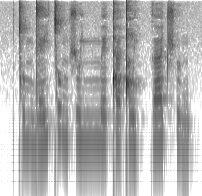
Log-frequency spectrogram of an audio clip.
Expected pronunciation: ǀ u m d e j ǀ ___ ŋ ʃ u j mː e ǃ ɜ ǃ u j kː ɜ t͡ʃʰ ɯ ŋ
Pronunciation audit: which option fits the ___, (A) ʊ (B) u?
B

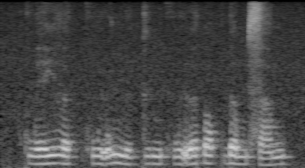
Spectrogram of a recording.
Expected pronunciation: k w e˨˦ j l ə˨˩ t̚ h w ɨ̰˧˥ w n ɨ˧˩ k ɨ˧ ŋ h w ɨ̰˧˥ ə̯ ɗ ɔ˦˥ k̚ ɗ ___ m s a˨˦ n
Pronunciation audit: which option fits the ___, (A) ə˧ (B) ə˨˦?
A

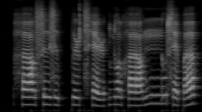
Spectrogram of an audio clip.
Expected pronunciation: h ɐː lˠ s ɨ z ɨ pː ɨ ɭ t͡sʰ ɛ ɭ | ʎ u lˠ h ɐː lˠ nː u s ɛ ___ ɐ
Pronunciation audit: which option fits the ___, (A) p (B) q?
A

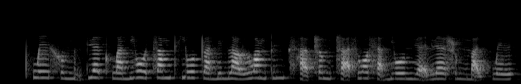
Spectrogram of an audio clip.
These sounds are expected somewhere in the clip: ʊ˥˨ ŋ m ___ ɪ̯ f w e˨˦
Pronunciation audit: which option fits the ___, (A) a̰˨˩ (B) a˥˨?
A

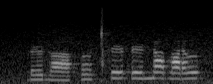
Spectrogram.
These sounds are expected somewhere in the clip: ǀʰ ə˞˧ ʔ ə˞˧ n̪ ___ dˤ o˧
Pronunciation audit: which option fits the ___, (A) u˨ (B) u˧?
B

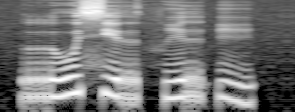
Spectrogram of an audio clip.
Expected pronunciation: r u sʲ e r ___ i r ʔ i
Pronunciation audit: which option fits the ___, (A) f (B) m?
A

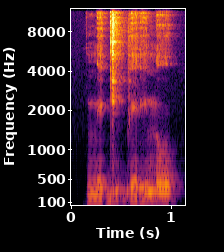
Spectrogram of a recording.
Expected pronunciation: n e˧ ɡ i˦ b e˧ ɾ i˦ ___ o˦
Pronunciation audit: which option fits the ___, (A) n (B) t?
A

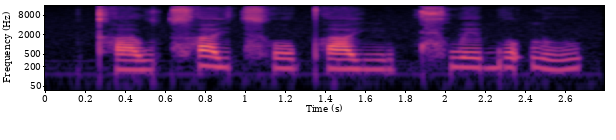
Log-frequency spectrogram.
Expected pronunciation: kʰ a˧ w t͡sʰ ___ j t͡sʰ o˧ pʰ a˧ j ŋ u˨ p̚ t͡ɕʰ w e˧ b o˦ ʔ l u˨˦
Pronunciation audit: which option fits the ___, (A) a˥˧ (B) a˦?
A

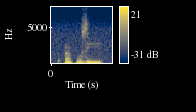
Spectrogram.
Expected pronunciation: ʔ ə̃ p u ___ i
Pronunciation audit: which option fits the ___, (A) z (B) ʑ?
A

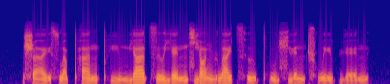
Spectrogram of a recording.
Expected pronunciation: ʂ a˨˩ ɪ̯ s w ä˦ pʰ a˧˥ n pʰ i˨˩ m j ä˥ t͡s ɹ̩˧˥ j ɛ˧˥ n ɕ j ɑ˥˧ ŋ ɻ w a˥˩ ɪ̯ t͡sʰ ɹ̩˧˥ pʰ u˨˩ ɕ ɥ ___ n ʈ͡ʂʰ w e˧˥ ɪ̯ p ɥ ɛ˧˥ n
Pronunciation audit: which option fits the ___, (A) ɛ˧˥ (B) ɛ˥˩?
B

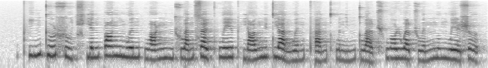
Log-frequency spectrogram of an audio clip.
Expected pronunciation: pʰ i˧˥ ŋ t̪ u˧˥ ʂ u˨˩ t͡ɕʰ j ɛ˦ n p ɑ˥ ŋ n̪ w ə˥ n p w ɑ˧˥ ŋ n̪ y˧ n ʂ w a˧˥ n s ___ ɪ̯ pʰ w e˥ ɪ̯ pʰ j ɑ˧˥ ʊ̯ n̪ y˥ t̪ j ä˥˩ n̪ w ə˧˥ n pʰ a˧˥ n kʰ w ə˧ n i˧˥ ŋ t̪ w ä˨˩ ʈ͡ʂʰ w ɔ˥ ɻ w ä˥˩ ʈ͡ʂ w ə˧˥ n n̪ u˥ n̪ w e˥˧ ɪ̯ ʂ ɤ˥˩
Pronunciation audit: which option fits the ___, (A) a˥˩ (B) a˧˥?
A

